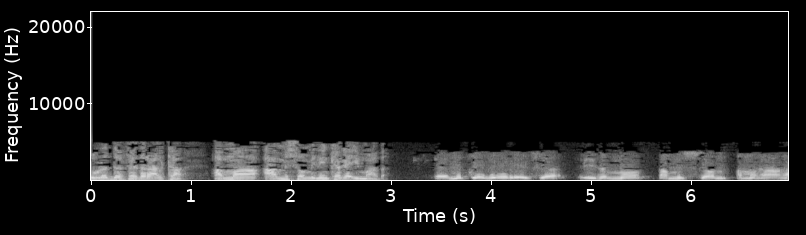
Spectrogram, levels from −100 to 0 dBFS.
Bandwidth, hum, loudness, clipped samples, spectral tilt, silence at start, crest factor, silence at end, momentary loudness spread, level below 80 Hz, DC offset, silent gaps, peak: 5.4 kHz; none; -20 LUFS; under 0.1%; -8.5 dB/octave; 0 s; 14 dB; 0 s; 7 LU; -58 dBFS; under 0.1%; none; -6 dBFS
